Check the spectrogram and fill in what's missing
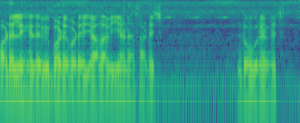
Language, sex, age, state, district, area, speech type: Dogri, male, 30-45, Jammu and Kashmir, Reasi, rural, spontaneous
